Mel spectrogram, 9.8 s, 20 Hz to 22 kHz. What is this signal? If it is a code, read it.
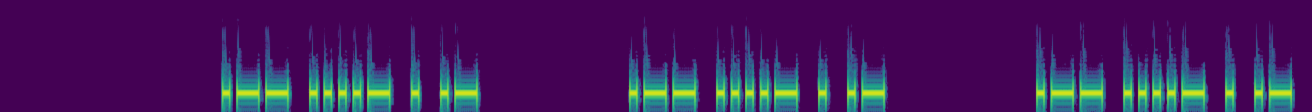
Morse code, heard as a keyed tone, about 22 wpm, 700 Hz. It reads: W4EA W4EA W4EA
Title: USA Call Signs - 4 Characters - Repeated 3x - 22wpm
